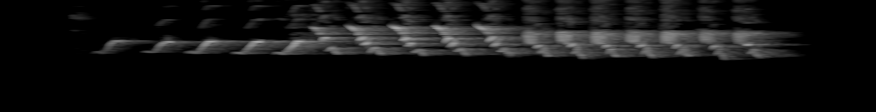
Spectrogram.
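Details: Brown-plumaged double-collared seedeater delivering its 'tui tui' three-note song, a fast series of high chipping notes that starts with spaced chirps and builds into a steady, buzzy, even trill lasting about three and a half seconds, with no other sounds.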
